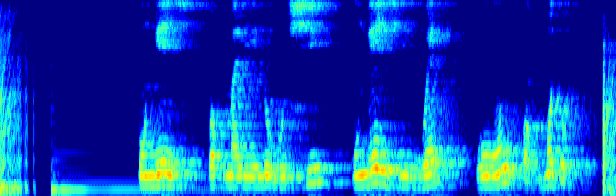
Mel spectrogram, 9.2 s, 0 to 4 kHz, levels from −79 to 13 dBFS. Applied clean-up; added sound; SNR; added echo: none; Bowed string instrument; 19 dB; reverberation time 1.1 s.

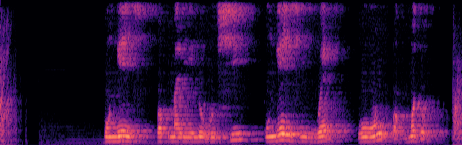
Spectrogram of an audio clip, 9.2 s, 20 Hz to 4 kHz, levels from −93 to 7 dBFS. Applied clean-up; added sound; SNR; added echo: neural separator model SepFormer DNS4.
